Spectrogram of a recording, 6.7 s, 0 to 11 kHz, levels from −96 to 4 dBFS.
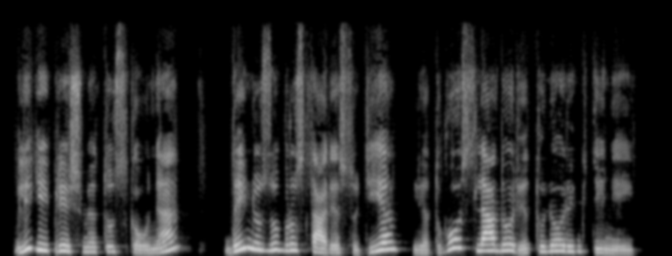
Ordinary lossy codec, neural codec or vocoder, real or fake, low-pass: MP3, 96 kbps; none; real; 9.9 kHz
